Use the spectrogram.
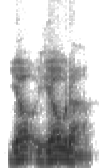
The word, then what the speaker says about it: iota: follows after lambda capta lonnie quinn is saying that we're mispronouncing iota he claims that uh the greeks um the greeks pronounce it differently well how do you well how did they pronounce it yoda oh yoda yeah okay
